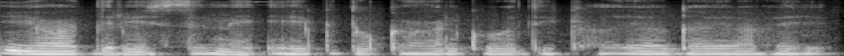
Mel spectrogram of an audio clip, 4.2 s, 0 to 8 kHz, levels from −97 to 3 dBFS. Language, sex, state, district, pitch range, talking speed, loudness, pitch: Hindi, male, Jharkhand, Ranchi, 135-145 Hz, 130 wpm, -18 LUFS, 140 Hz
